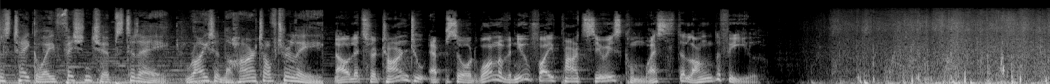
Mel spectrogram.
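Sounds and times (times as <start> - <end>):
speech: 0.0 - 7.7
footsteps of people walking down a path through a field: 7.8 - 10.4.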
